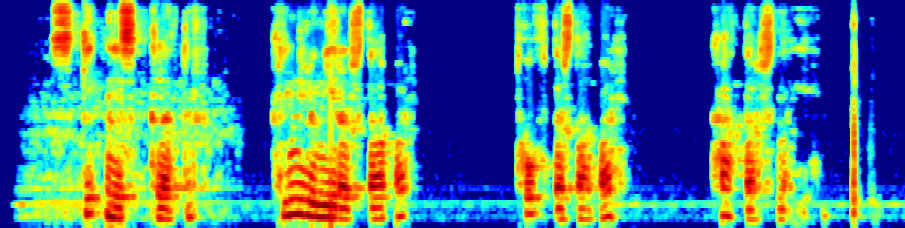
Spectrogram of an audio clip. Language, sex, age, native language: Icelandic, male, 30-39, Icelandic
